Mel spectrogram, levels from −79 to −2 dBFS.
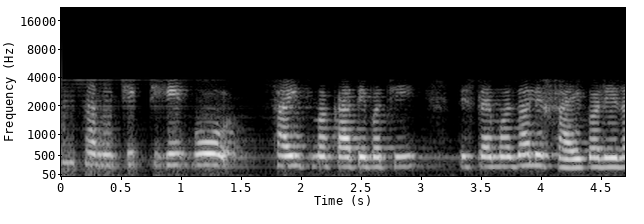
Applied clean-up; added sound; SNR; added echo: neural separator model SepFormer DNS4.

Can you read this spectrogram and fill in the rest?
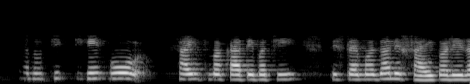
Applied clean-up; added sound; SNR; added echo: neural mask model DeepFilterNet 3.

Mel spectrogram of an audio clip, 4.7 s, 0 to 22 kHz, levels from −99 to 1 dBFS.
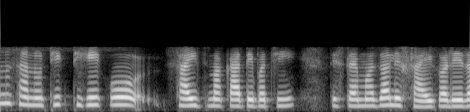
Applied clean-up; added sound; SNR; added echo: none; none; none; none.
